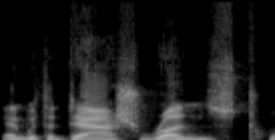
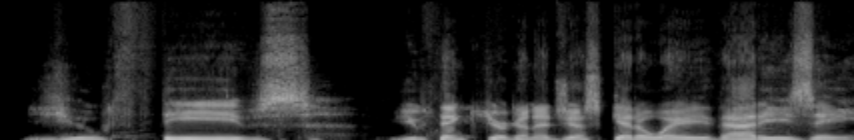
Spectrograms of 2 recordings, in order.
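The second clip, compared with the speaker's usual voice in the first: metallic voice with echo; 3 dB louder than usual. Voicing a presence in a vault confronting thieves, metallic echoing voice. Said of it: "A metallic voice echoes through this large cavern".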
